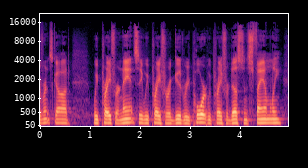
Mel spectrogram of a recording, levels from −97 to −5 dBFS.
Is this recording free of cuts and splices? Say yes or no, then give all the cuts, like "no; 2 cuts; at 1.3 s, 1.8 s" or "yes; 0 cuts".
no; 1 cut; at 3.3 s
